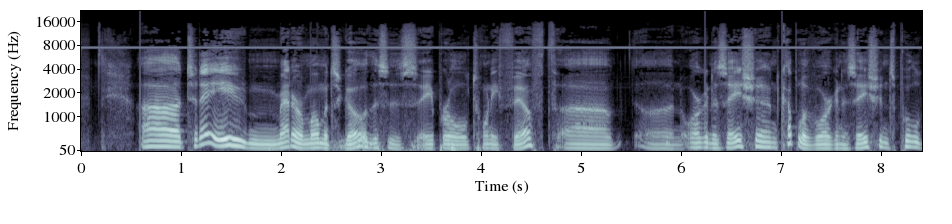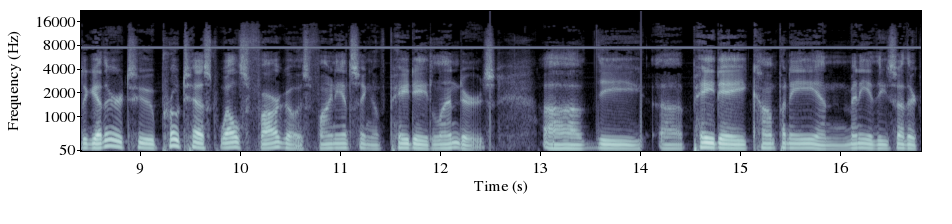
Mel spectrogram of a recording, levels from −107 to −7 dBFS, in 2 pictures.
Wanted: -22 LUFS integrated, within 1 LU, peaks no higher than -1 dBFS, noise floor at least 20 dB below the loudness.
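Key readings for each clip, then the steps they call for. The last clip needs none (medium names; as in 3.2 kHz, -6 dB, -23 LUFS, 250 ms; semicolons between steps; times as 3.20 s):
clicks found 5; steady tone 7.5 kHz; tone level -49 dBFS; loudness -31.0 LUFS; peak level -13.5 dBFS; loudness target -22.0 LUFS
-> de-click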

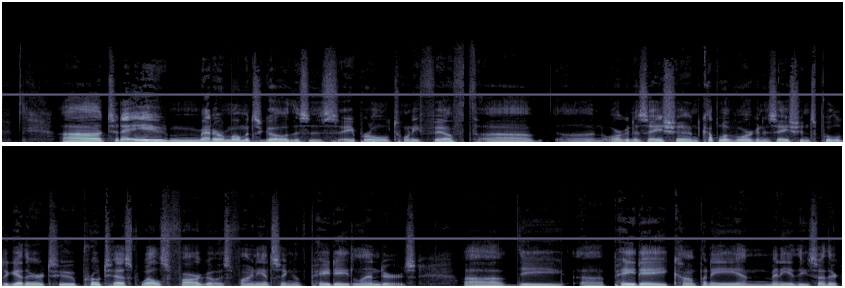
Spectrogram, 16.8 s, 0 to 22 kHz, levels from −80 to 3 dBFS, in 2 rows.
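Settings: clicks found 0; steady tone 7.5 kHz; tone level -49 dBFS
-> band-stop 7.5 kHz, Q 30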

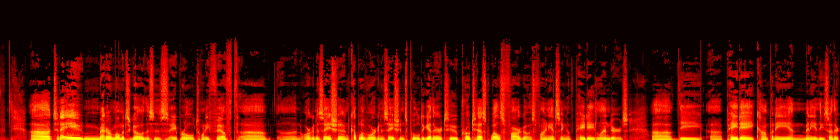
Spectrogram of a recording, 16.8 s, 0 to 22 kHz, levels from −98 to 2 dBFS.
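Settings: steady tone not found; loudness -31.0 LUFS; peak level -13.5 dBFS; loudness target -22.0 LUFS
-> trim +9 dB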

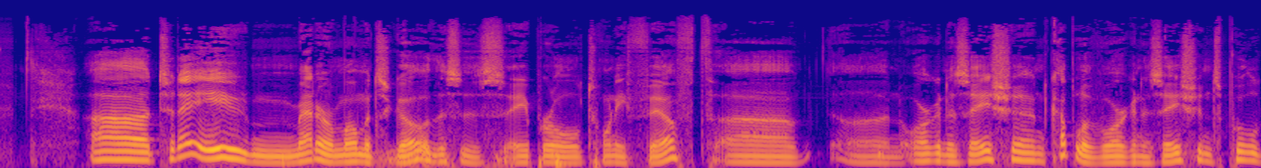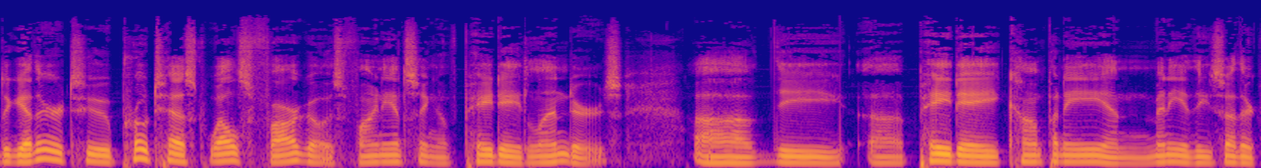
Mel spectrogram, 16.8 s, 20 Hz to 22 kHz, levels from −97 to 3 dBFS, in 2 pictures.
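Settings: loudness -22.0 LUFS; peak level -4.5 dBFS; noise floor -53 dBFS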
